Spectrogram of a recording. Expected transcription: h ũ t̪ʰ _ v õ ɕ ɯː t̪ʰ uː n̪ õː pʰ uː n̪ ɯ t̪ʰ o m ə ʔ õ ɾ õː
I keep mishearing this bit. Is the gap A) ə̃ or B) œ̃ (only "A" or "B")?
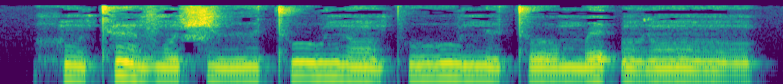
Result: A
